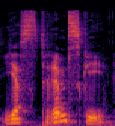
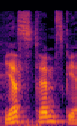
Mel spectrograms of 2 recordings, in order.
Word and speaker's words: Jastrzemski: Wie spricht man ihn aus? Dennis heißt er mit Vornamen. – Aber Dennis heißt er mit Vornamen, das war der einfache Part. Und der Nachname ist Jastrzemski. – Jastrzemski haben wir von Tino Polster gelernt, der es von Dennis Jastrzemski gelernt hat.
